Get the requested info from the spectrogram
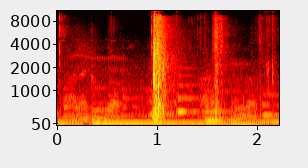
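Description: Two sharp cracks of wood being split or broken: a loud one about a second in and a lighter one about half a second later, over background music.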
